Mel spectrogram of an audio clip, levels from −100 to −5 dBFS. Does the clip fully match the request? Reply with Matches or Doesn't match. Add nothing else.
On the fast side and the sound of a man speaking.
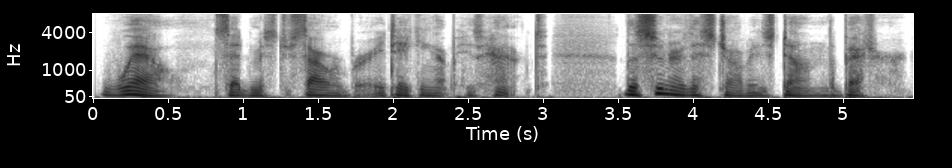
Doesn't match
